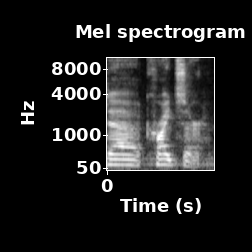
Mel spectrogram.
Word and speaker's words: Kreuzer: converter style pen and kreitzer I believe that's how it's supposed to be pronounced K R u e ze R so I'm gonna hold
